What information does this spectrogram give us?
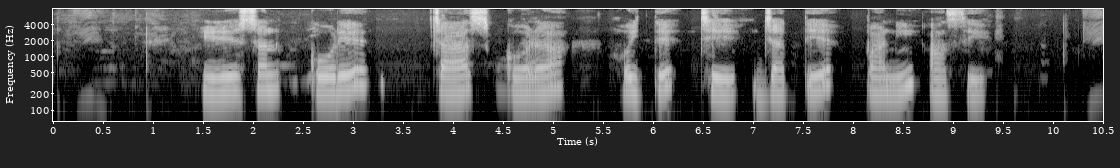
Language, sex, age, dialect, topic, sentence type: Bengali, female, 25-30, Western, agriculture, statement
